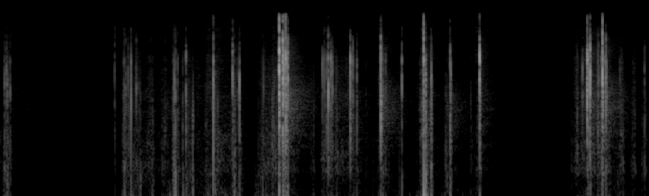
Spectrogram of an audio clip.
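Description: A thin wooden stick stirs a large pile of small, solid, sugar-shell-coated chocolate M&M candies, so the candies click against each other. The clicks are bright and dry and come in quick rattling bursts, separated by short silent pauses near the start and near the end.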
